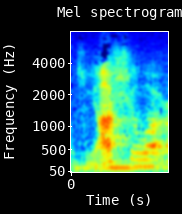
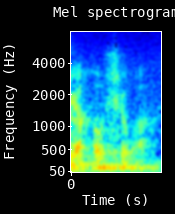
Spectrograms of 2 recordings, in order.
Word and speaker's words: Yehoshua: If you look at the sixth book of the Bible, how do you pronounce Joshua in Hebrew? It's Yahshua or Yehoshua, not necessarily Yeshua.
